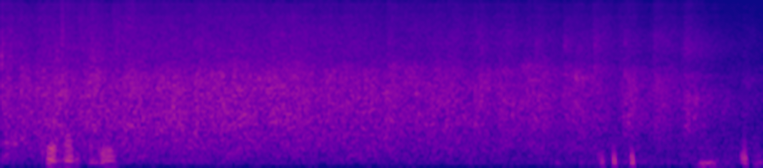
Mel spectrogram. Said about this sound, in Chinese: 我们鼓掌欢迎他来分享啊！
